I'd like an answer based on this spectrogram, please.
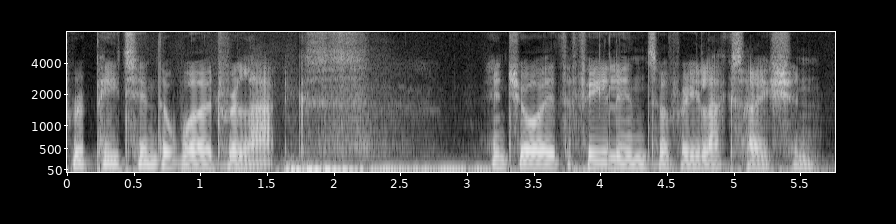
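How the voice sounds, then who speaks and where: Calm guy talking you through muscle relaxation, super slow, dry close sound. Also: mid-range voice, dry recording. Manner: slow, soothing, gentle instructions. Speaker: relaxation guide. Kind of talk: guided progressive muscle relaxation.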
